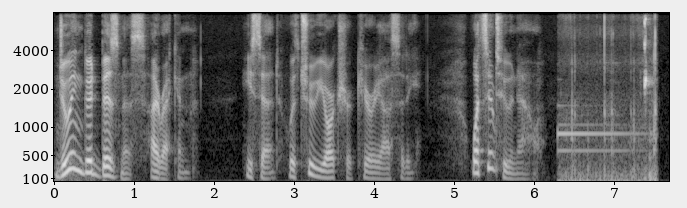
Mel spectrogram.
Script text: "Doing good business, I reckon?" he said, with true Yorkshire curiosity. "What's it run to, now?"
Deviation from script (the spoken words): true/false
true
